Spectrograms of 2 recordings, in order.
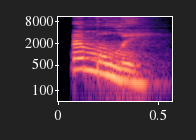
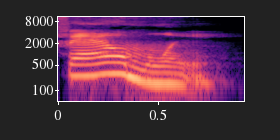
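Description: First: All three syllables have even, equal length. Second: The first syllable is stretched longer than the rest. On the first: The speaker calls it wrong. "이렇게 발음하면 다다다 다다다의 느낌이 나기 때문에" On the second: The speaker calls it right. "앞부분을 조금 길게 해주시고요"

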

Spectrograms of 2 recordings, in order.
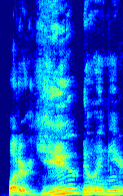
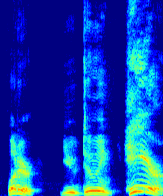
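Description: First: The stress falls on the word you. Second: The stress falls on the word here. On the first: Of all people, this person is the one here. "of all the people in the world?" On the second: Of all places, this is the one chosen. "of all places?"

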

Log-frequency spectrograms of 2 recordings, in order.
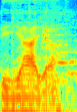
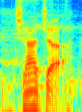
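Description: First: The name begins with a Y sound. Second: The name begins with an English J sound. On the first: This is how Dutch speakers say it. "in Netherlands they pronounce the J as the letter Y in English" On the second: This is how English speakers would say it. "English speaker would pronounce it as Jaja"

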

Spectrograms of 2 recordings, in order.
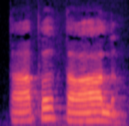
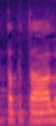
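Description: First: The two parts are said as separate words. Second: The two parts run together as one word. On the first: The speaker calls it right. "ਇਹ ਵੱਖਰਾ ਹੀ ਪਾਠ ਕਰਨਾ" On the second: The speaker calls it wrong. "ਇਕੱਠਾ ਨਹੀਂ ਕਹਿ ਦੇਣਾ"

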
